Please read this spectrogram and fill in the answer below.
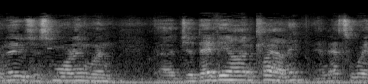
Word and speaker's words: Clowney: Obviously, we got some wonderful news this morning when Jadeveon Clowney, and that's the way it's pronounced, Jadeveon.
